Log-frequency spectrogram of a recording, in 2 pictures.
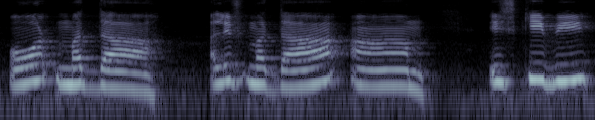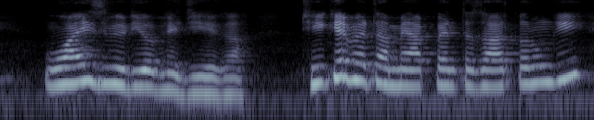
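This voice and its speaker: A woman teacher giving a children's reading lesson, drawing out sounds slowly and then explaining quickly, addressing the children gently. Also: fairly high pitch, animated. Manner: slow drawn-out syllables, then quick explanations; gentle, calls listeners "beta".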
